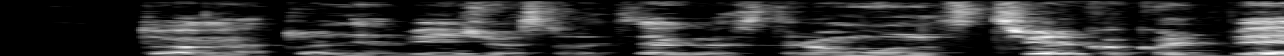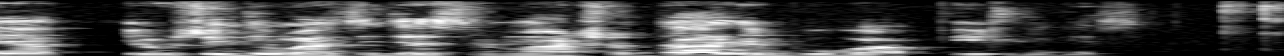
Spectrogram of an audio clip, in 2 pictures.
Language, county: Lithuanian, Vilnius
